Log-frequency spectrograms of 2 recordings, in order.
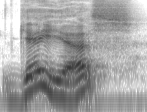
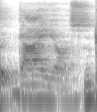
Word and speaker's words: Gaius: And then we hear about Gaius, and let's make sure we're saying his name right. Gaius, we're going to go to him in the Bible as well. He's Gaius.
